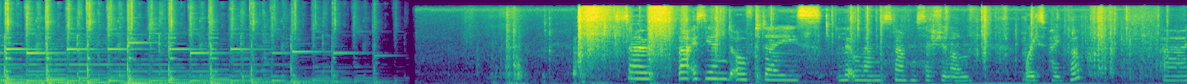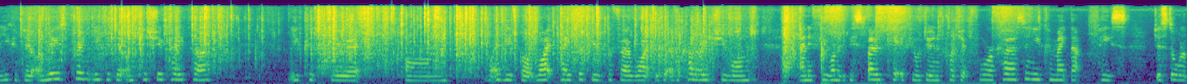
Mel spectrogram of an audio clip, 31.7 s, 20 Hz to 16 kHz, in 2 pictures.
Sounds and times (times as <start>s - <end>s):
Music: 0.0s - 5.6s
Speech: 8.3s - 13.0s, 13.6s - 14.5s, 15.5s - 18.7s, 19.7s - 31.6s.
